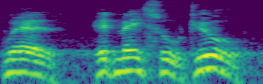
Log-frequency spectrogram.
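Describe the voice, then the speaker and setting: An actor playing a wary, plain-spoken farmer in a radio horror drama. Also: male voice, fairly high pitch, expressive, slow, darkish tone, lo-fi sound, slight background noise.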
